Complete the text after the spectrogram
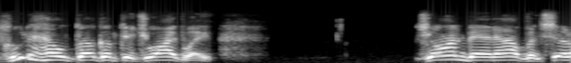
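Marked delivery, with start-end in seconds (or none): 0.0-1.4 angry. Retold or imitated. Angry boss yells at worker.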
